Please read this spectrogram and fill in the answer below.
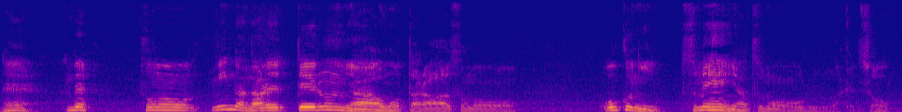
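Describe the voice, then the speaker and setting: A man speaks with a Kansai accent at a fairly slow pace. His loudness swings a lot. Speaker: podcast co-host. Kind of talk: casual chat.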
